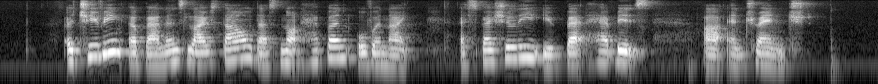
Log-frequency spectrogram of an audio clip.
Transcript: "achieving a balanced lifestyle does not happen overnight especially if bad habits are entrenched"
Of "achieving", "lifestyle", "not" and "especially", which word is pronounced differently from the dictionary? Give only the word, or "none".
none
